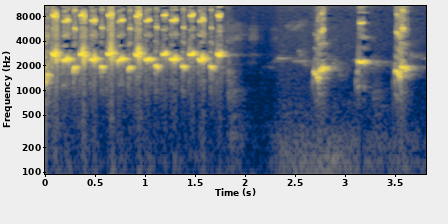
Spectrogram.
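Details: Sooty-headed bulbul singing ngobra style, clear and rapid, meant for tutoring and luring wild birds; a fast rolling trill of bright notes for nearly two seconds, then silence, a low rustle and three separate whistled notes.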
